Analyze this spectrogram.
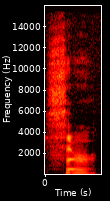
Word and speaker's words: third: suggestion is you know pronounce the r sound first then you can worry about the th r r third r thur hey rhonda thanks for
